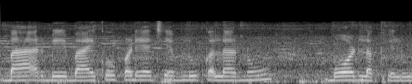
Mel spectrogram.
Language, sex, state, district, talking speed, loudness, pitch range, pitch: Gujarati, female, Maharashtra, Mumbai Suburban, 175 wpm, -16 LUFS, 185-200 Hz, 190 Hz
